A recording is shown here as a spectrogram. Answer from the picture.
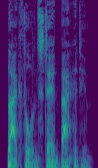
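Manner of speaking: usual speaking voice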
